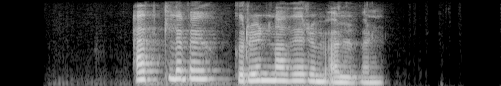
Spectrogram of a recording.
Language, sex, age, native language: Icelandic, female, 30-39, Icelandic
